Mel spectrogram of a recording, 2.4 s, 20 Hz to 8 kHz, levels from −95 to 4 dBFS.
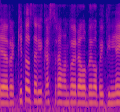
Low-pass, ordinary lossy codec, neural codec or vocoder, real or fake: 7.2 kHz; MP3, 64 kbps; codec, 44.1 kHz, 3.4 kbps, Pupu-Codec; fake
